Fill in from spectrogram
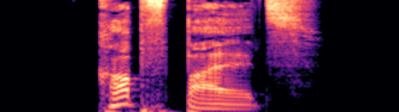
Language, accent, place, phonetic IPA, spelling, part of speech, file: German, Germany, Berlin, [ˈkɔp͡fˌbals], Kopfballs, noun, De-Kopfballs.ogg
- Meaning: genitive singular of Kopfball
